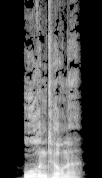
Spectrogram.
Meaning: nominative/accusative/genitive plural of Uhrenturm
- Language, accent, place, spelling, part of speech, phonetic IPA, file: German, Germany, Berlin, Uhrentürme, noun, [ˈuːʁənˌtʏʁmə], De-Uhrentürme.ogg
